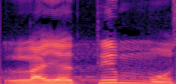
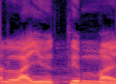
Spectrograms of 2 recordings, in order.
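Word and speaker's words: لا يتم: yang tidak sempurna salatnya, la yatimmu salatuhu, yang tidak sempurna salatnya, ini bacanya la yutimma ya Van. La yutimma, asal la yutimma.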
